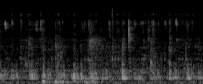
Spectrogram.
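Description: Water running into the tub of a Maytag MVWP575GW top-load washer as it fills a little at the start of its drain-and-spin cycle, with a fast, even pulsing underneath. The washer wets the bottom of the tub, which the owner guesses is for the pump.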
